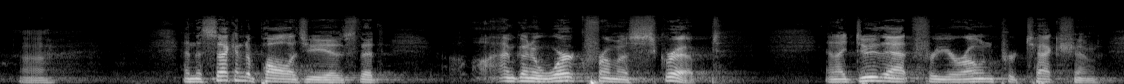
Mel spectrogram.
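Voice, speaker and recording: A man with a medium pitch speaks at a very slow pace with long, frequent pauses. His intonation is lively, and background noise is noticeable. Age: 70s. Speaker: education critic and author. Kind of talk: speech reading from a script.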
